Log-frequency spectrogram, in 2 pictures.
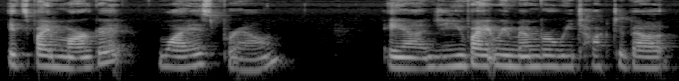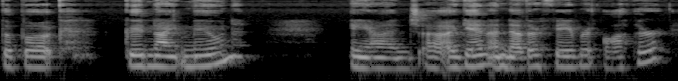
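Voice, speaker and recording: A woman kindergarten teacher reading a picture book aloud to young children in a simple, expressive way, speaking to them directly. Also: medium pitch. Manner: addresses children directly with questions and prompts.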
